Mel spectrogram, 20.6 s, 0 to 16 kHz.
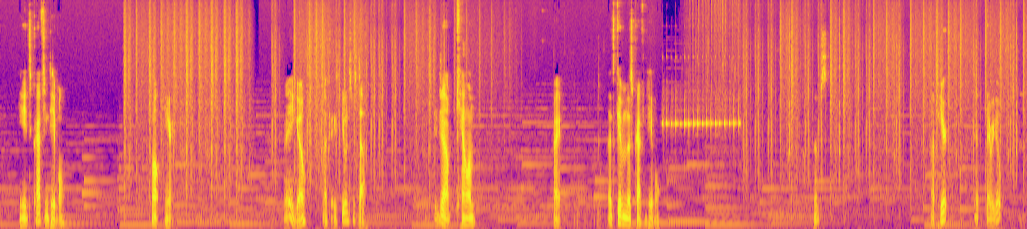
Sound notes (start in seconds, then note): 5.3 digging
